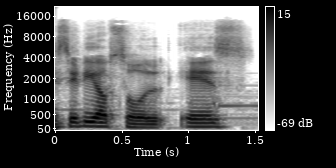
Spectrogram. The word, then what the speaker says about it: Seoul: ऑफ साउथ Korea is सियोल और सोल whatever you pronounce it I will pronounce it एज सोल फॉर the rest of the video because वहां जब मैं गया था तब लोग ऐसे ही बोलते थे।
